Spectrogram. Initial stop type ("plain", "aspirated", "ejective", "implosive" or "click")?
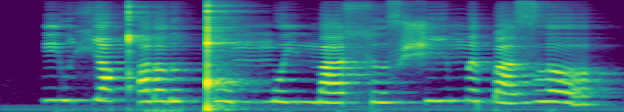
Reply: ejective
